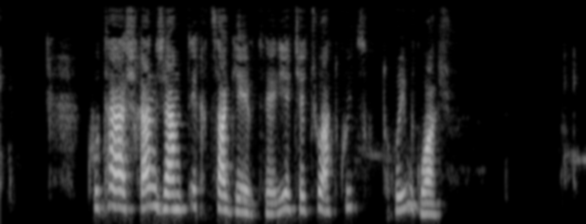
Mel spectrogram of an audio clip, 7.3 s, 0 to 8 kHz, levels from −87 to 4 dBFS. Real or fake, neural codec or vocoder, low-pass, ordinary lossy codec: real; none; 7.2 kHz; MP3, 64 kbps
